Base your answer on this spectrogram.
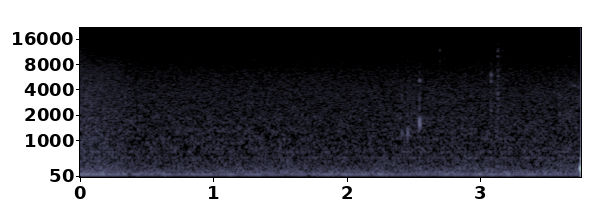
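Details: Near silence in a quiet indoor room, with a faint low hum and one sharp click at the very end.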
